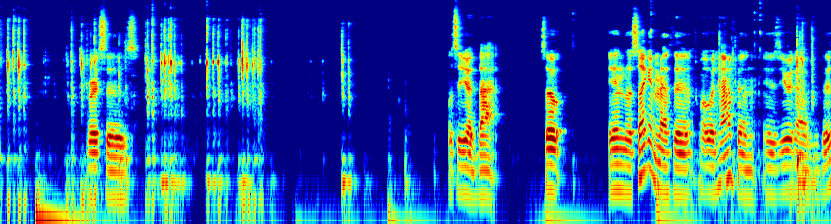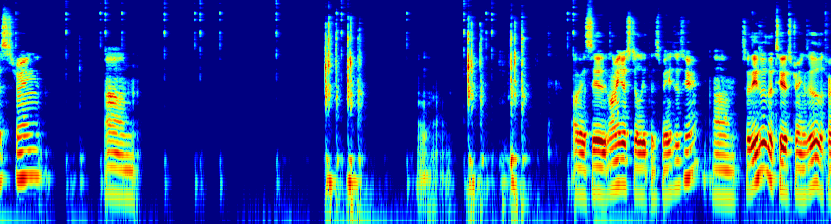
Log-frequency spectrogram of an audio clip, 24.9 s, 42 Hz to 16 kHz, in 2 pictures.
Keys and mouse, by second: 8.6-9.7 drag, 11.3 click, 12.7 click, 13.9 click, 14.3 click, 15.3 click, 15.7 click, 17.5 click, 18.5 click, 19.7 click, 20.0 space, 20.9 click, 23.7 click, 24.8 click.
